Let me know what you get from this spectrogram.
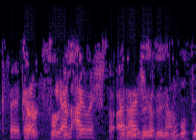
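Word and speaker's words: Carrickfergus: Karen Fergus, how do you say it? Carrick Fergus.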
